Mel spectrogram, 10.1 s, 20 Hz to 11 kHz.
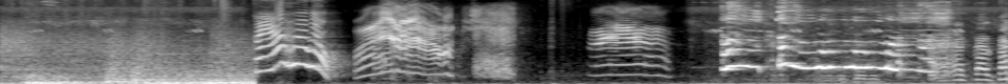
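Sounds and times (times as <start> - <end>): cat meowing: 5.9 - 6.8.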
